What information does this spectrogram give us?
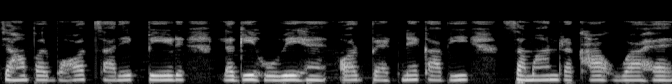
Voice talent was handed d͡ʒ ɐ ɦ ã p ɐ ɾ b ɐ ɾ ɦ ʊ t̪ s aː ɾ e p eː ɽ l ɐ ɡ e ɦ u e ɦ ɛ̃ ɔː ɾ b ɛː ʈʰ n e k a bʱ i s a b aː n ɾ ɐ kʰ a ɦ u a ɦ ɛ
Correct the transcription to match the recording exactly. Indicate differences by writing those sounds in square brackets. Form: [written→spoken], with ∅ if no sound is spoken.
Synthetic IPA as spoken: d͡ʒ ɐ ɦ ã p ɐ ɾ b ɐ [ɾ→∅] ɦ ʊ t̪ s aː ɾ e p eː ɽ l ɐ ɡ e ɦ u e ɦ ɛ̃ ɔː ɾ b ɛː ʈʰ n e k a bʱ i s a [b→m] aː n ɾ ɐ kʰ a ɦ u a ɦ [ɛ→ɛː]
